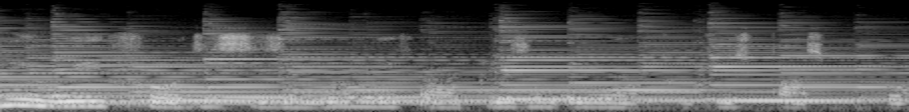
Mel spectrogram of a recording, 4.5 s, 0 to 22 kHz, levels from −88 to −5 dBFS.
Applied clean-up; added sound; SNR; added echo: none; Harp; -1 dB; none.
